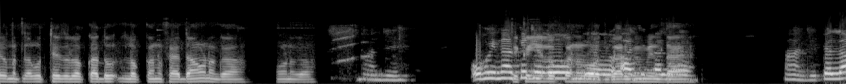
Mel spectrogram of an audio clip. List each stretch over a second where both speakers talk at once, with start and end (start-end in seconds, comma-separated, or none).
5.2-6.7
